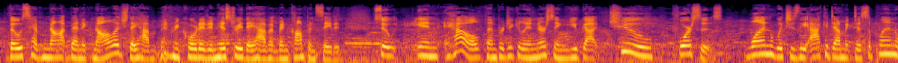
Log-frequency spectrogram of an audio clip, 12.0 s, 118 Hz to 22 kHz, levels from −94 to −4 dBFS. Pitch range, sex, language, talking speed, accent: 185-225 Hz, female, English, 160 wpm, American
